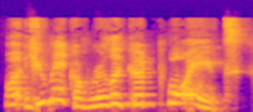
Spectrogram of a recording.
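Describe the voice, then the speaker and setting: Woman host for an interview podcast, high and lively pitch, asks questions. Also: moderate pace.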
